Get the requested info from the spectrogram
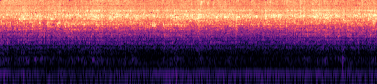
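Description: Chicken thighs frying in hot fat in a stainless steel sauté pan: a steady sizzle with grease spattering as they are turned.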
